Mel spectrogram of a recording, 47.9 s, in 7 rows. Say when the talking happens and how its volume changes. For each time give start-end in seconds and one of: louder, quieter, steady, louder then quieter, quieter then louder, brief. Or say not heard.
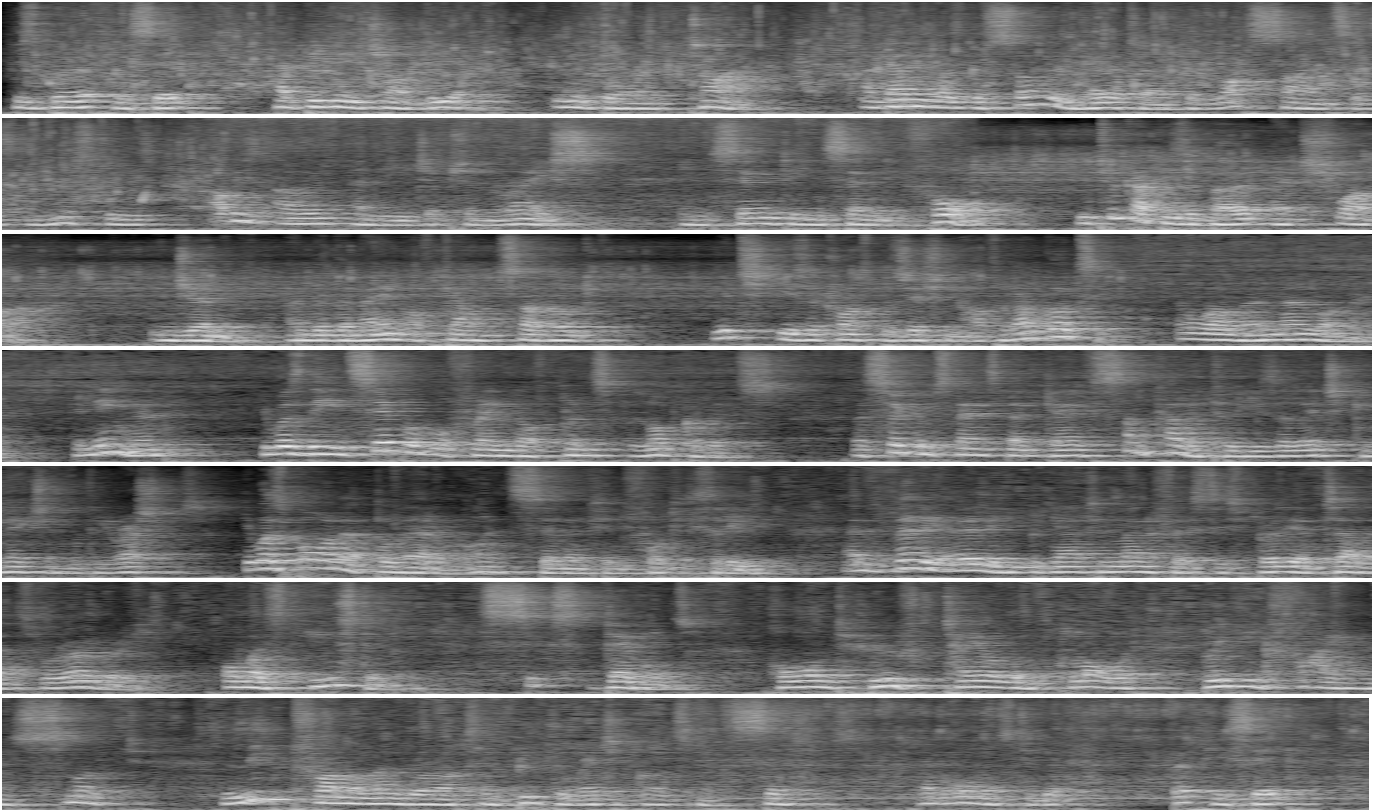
0.1-47.6 steady.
